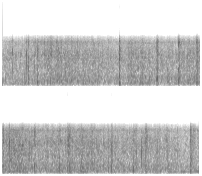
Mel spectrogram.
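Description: Aerial fireworks display: shells bursting in a quick, irregular string of sharp bangs and crackles over a dense steady background of noise, one bang standing out a little under two seconds in.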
